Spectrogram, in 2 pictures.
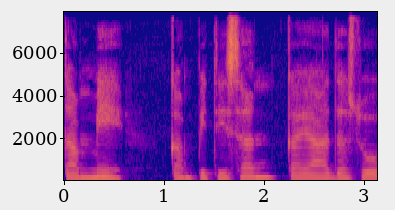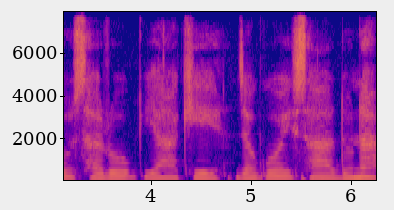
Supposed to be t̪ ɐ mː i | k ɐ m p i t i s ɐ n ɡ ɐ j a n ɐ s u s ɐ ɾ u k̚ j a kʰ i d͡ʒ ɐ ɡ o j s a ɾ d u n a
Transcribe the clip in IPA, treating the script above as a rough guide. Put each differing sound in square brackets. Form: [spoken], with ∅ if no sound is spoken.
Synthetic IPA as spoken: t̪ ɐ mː i | k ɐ m p i t i s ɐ n [k] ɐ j a [d] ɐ s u s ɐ ɾ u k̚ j a kʰ i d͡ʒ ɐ ɡ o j s a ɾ d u n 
